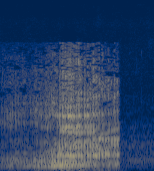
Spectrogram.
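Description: A lion gives one loud, rough roar lasting just over a second, swelling then cutting off abruptly, with nothing else heard.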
